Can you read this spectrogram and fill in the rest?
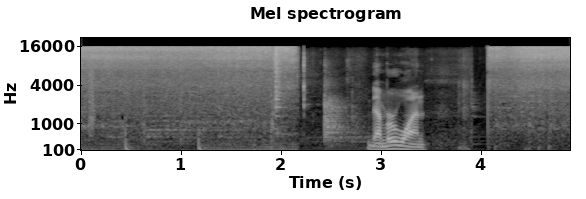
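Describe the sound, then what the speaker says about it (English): A plasma cutter hisses loudly as it runs around the edge of a steel washer to cut a hole, a sharp close rush of gas starting and stopping abruptly, with someone speaking briefly in the middle. "All we have to do is take the plasma cutter, run it around the edge of the washer"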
